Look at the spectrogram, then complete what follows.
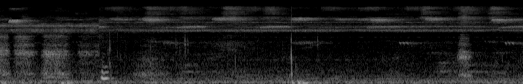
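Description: Night insects chirping: a steady high-pitched trill with a repeating higher chirp over it. A single faint click comes about three seconds in.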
